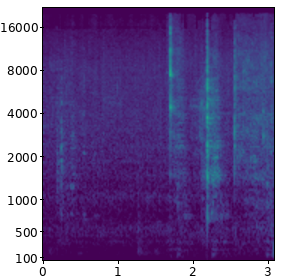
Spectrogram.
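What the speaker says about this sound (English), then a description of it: "So now you can hear it all cooking now." Mushrooms cooking in butter in a pan give a soft, continuous sizzle, broken by a few sharper scrapes and clinks as they are stirred.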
